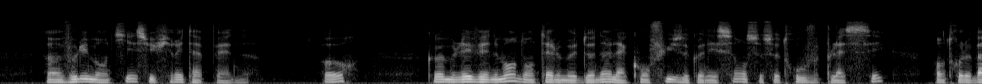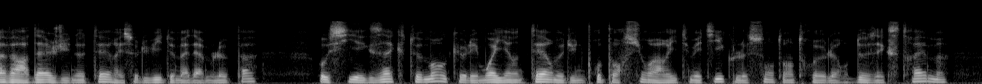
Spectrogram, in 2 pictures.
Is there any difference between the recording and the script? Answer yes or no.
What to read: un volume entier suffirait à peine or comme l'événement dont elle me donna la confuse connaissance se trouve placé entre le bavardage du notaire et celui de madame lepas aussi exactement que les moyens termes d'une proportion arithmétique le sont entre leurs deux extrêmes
no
